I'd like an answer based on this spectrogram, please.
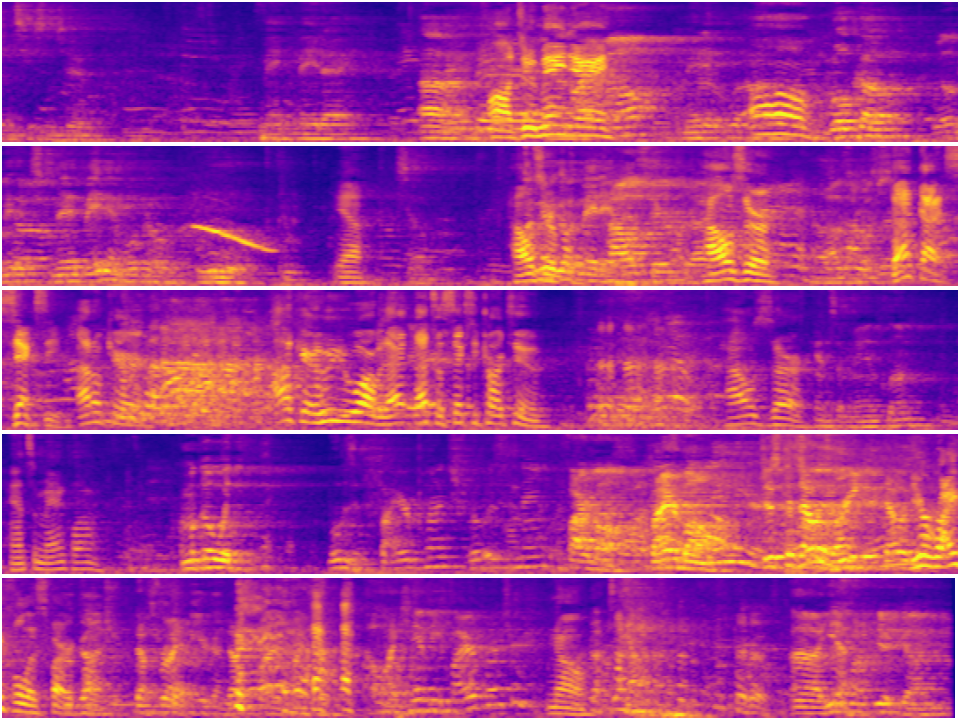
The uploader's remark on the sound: LIVE from Star Wars Celebration London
